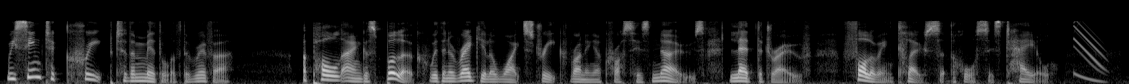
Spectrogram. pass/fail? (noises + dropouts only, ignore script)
fail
